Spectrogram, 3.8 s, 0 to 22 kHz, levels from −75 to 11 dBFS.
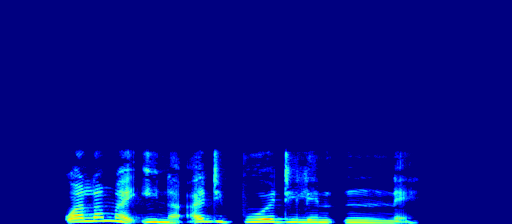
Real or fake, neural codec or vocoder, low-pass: real; none; 7.2 kHz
